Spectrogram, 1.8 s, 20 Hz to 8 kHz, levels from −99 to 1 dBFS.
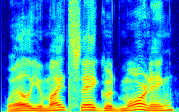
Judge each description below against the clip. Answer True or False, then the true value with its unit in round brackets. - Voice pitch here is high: False (155 Hz)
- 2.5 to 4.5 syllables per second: True (4.2 syllables/s)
